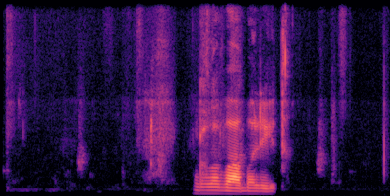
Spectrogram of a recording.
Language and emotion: Russian, sad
